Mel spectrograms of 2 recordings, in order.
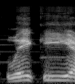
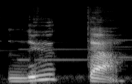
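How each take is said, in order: First: It is pronounced like "licky." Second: It is pronounced like "Luca." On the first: "some folks pronounced it licky" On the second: "they pronounced it Luca"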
